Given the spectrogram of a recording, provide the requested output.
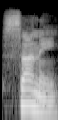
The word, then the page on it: sunny: American English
